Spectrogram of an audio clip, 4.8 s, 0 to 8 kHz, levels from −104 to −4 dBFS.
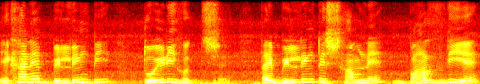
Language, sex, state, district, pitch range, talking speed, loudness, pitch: Bengali, male, West Bengal, Jhargram, 185-235 Hz, 150 wpm, -15 LUFS, 200 Hz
